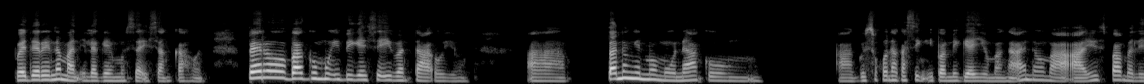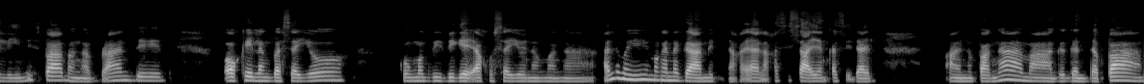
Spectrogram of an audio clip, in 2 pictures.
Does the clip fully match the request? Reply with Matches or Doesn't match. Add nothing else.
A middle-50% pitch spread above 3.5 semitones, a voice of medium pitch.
Matches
